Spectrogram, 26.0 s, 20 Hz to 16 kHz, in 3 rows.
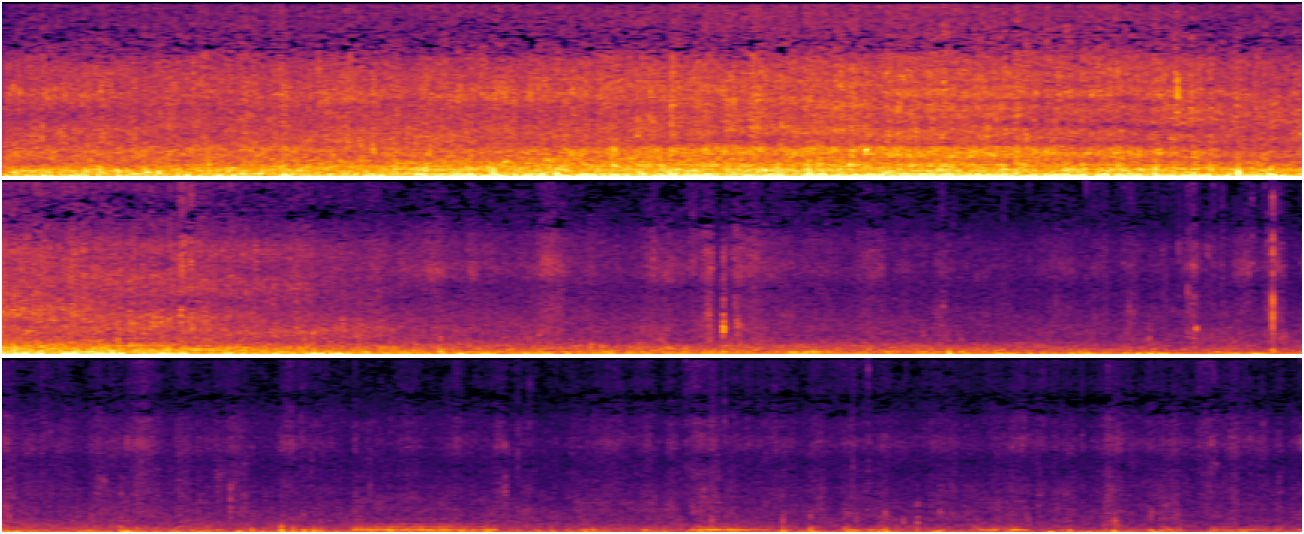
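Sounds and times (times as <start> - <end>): stream running over stones: 0.0 - 19.7.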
